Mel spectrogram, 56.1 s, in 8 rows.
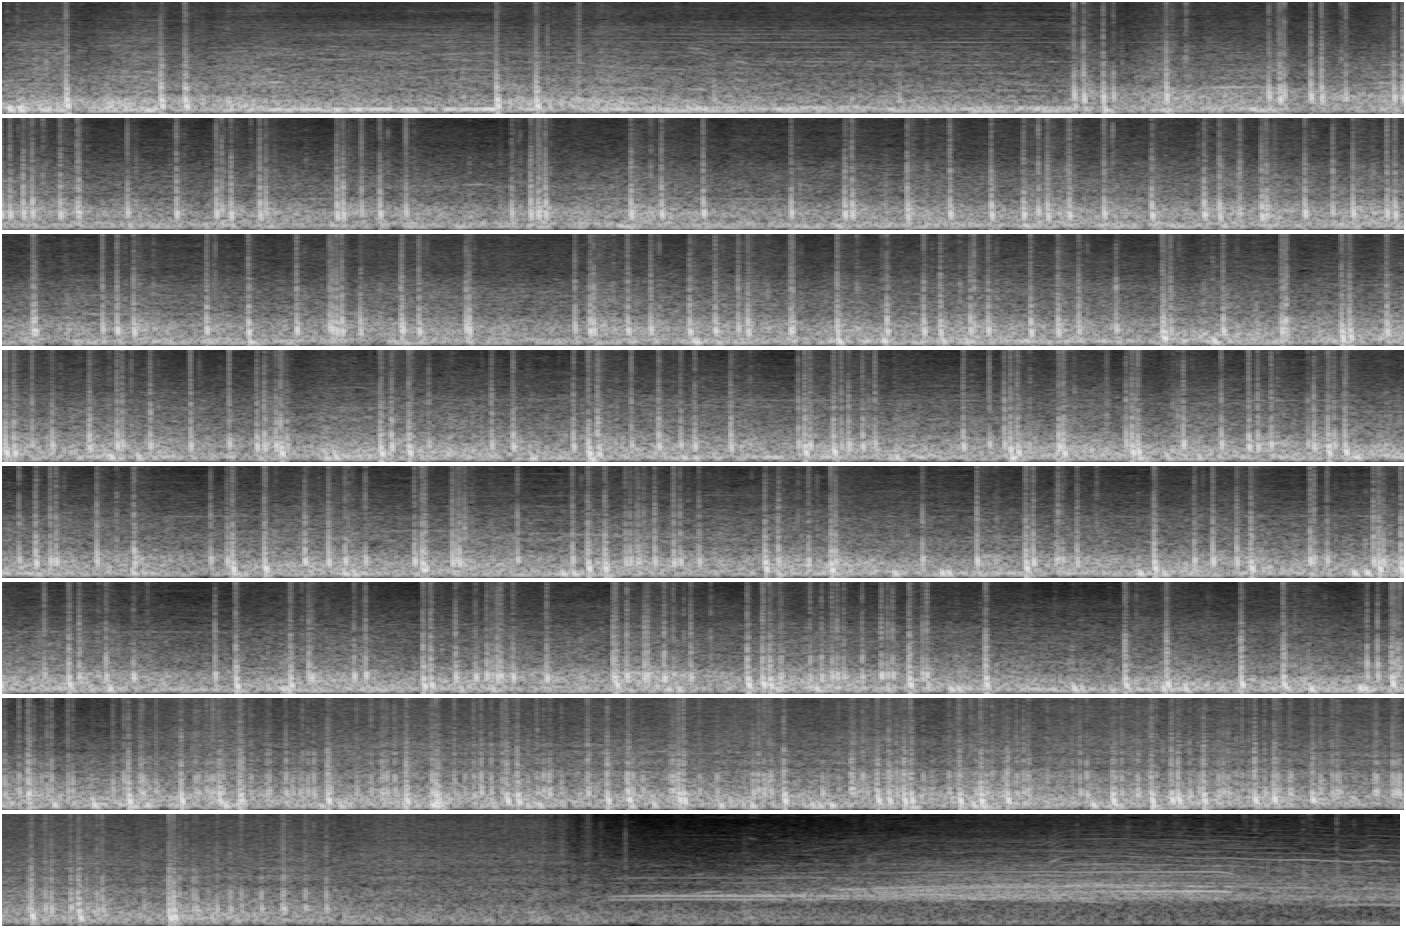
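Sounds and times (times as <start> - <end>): fireworks bursting and crackling: 0.0 - 52.4.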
